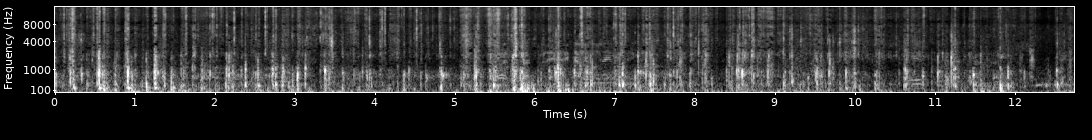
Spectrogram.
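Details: Hooves of Friesian mares clatter in a dense, irregular stream of clops, nearly three per second, lasting throughout, as the horses move together; faint voices occasionally heard in the background.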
